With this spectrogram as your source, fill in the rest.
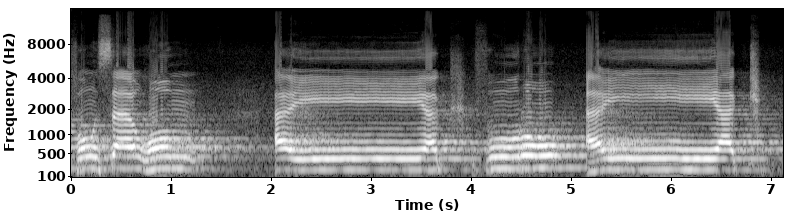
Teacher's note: Nun mati bertemu dengan huruf ya, yaitu idgham bigunnah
